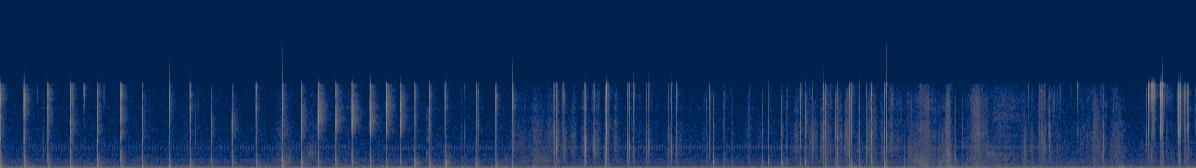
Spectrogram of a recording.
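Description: Long matte dark-purple nails tap and scratch the faces and edges of a large, clear, solid palm-sized ice cube resting on a white towel. A quick run of sharp, bright clicks with almost no ring mixes with soft scratching over a steady low hum, and a final cluster of taps closes the clip.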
